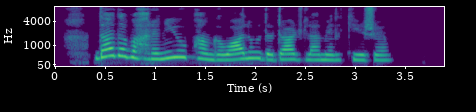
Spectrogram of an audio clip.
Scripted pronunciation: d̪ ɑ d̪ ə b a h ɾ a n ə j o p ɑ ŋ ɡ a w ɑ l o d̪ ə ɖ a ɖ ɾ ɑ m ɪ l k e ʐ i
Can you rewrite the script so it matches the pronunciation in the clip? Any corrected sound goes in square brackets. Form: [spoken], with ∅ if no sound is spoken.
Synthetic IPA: d̪ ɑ d̪ ə b a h ɾ a n ə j o p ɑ ŋ ɡ a w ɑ l o d̪ ə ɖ [ɑ] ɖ [l] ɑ m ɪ l k e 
